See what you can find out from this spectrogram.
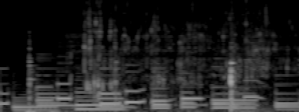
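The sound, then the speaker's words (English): Thick melted chocolate sauce is poured into wine in a steady, gurgling stream for about three seconds, with a soft splashy hiss under a melodic musical backing with stepped tones. “And you pour that into the wine.”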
